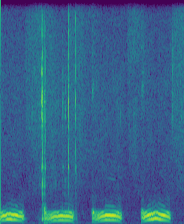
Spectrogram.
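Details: At a wild pigeon nest filmed by a birdcam, an intruder pair attacks a nestling. Low, smooth, slightly arched calls of about half a second repeat four times with short gaps. Brief rustling is heard between calls.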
